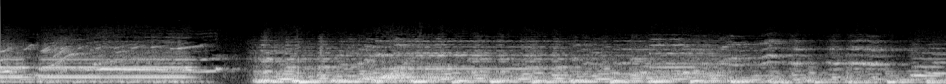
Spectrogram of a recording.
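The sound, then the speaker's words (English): A car horn blares in one long, loud, steady honk lasting about two seconds, then cuts off and gives way to a dense, busy wash of tonal, music-like sound. “Honk the horn, will you, Brownie?”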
